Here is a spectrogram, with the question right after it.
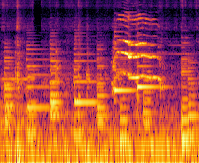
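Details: A recorded house-cat meow is replayed to the household's two female cats, a Scottish Fold and a Munchkin, as they gather. A single drawn-out, wavering meow stands out briefly against piano-like background music.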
